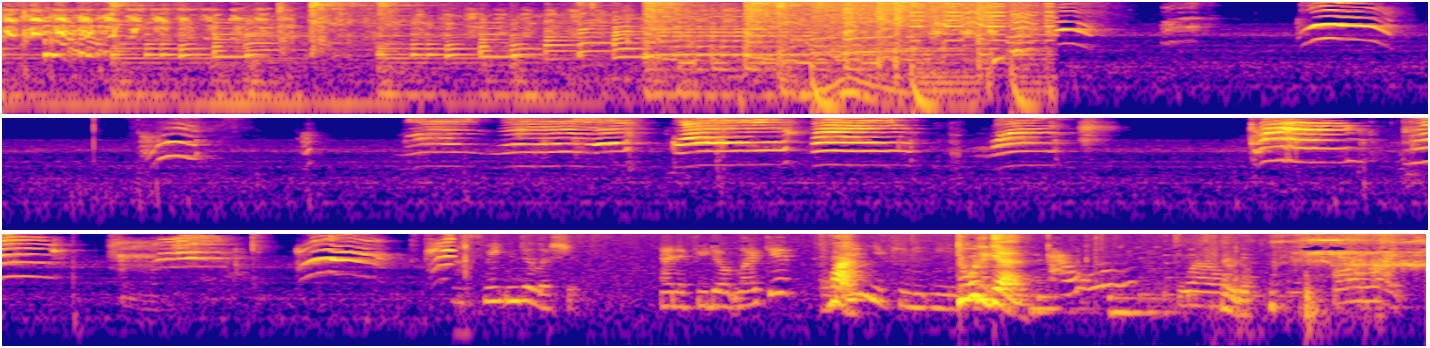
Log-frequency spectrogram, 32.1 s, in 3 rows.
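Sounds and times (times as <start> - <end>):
cat meowing: 20.0 - 24.8, 29.2 - 30.0.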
